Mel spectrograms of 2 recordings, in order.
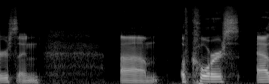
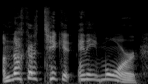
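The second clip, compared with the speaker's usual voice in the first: high, strained, fast boiling-over rant; man finally snapping at the mugger; worked-up outburst; faster than usual. Retold or imitated. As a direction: let the anger burst out high and fast. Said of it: "working himself up".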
